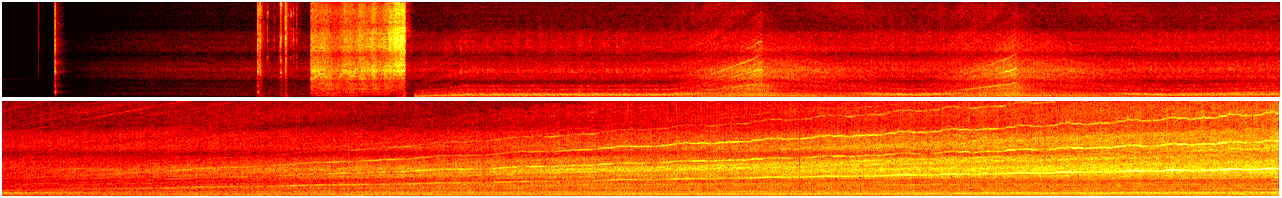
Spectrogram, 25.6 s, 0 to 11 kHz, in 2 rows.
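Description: A simulated 1300-horsepower Dodge Challenger Widebody engine in the Car Mechanic Simulator 2021 video game, starting after a few clicks and running on a dyno, revving twice, then climbing in one long, loud, steady pull to high revs.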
